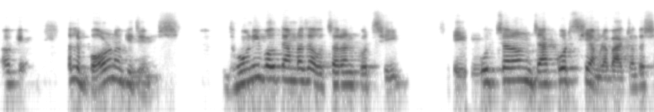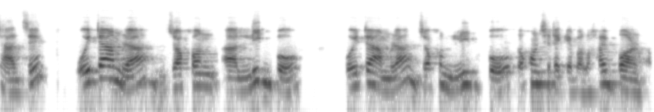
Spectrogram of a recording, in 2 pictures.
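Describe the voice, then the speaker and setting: Man, teacher, online class, slightly high voice, dull lo-fi sound, step-by-step explaining. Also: lively intonation, normal speed, a bit bright. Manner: explains step by step, repeats key points, asks students questions.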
